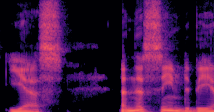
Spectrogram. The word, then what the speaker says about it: Ys: her best known album spelled Ys but pronounced yes and this seemed to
